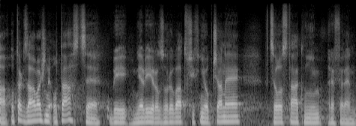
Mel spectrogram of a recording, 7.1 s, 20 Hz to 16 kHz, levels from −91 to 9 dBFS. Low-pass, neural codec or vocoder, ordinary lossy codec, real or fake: 14.4 kHz; autoencoder, 48 kHz, 32 numbers a frame, DAC-VAE, trained on Japanese speech; AAC, 96 kbps; fake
